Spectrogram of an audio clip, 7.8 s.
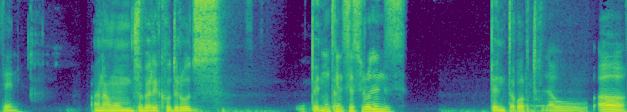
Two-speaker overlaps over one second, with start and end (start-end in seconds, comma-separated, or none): none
